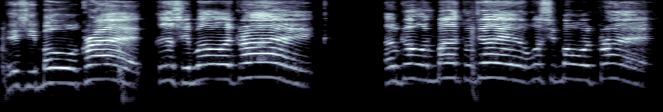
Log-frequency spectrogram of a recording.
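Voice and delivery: mimicking a streamer's sign-on, slow and loud; mocking Crack's catchphrase. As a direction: lampoon his sign-on with a drawn-out swagger. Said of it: "Crack baby".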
